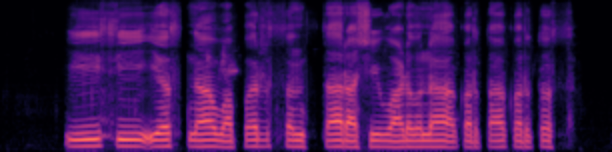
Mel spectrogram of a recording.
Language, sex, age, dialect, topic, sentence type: Marathi, male, 18-24, Northern Konkan, banking, statement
